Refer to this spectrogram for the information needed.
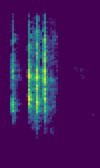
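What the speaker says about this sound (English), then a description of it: "I have my super clicky keyboard today as well" A clicky computer keyboard rattles off a quick burst of keystrokes, one tap and then three or four rapid clacks, close and crisp, followed by silence.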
